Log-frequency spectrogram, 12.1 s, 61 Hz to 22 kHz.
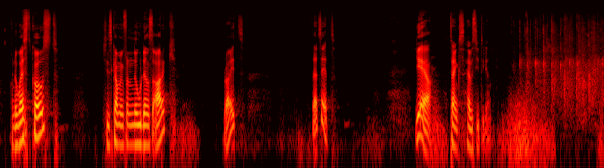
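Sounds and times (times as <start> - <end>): audience clapping lightly: 10.2 - 12.0.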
